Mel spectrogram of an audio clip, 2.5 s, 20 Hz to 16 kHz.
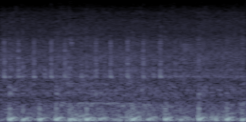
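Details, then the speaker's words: Honda RS XRM 125 single after a tune-up adjusting intake and exhaust valve clearance: settles into an even, steady putt at idle with no ticking; the earlier valve-train clatter is gone. "Nawala na yung lagutok. Alagitik."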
